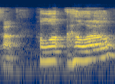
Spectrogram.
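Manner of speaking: small, high, nasal goblin voice. Voicing a character who answers a visitor, in a little nasally voice. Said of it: "immediately a little nasally voice".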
